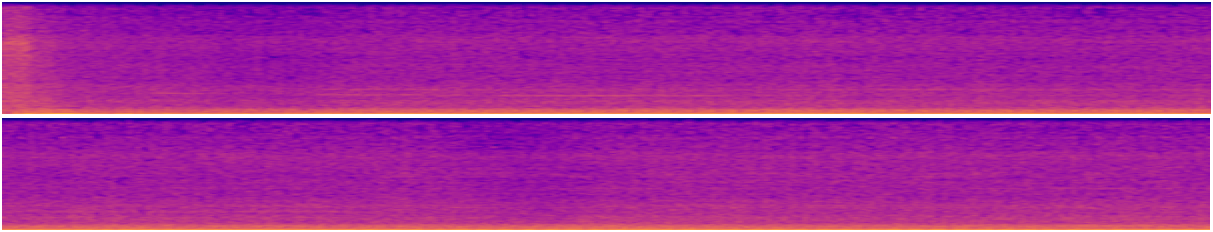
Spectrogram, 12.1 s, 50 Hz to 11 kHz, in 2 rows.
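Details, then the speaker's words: 2010 Ford Crown Vic, 4.6L 2-valve V8 with junkyard M90 supercharger, manual 5-speed, after new timing chain tensioner assembly and idler pulley: deep steady idle rumble, quiet, no belt whistle or whine; normal idle. "nice and quiet no more noise"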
